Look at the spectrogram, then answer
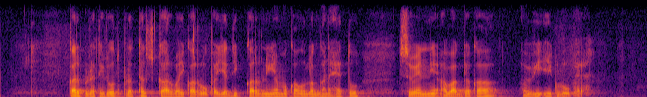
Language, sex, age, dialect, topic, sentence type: Hindi, male, 18-24, Hindustani Malvi Khadi Boli, banking, statement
